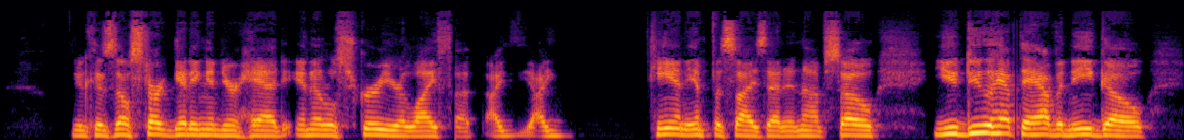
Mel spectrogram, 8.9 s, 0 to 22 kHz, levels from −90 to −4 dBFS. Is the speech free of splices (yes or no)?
yes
